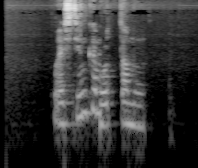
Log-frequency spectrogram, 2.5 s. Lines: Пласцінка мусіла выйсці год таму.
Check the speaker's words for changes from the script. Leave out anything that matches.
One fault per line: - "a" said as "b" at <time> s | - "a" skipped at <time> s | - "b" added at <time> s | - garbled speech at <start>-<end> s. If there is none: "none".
- "мусіла выйсці" skipped at 1.2 s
